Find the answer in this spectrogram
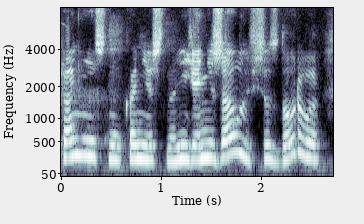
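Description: A woman's voice: on the high side, normal speed. A young woman speaking as an interview guest in casual chat. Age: young adult. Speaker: interview guest, drama student.

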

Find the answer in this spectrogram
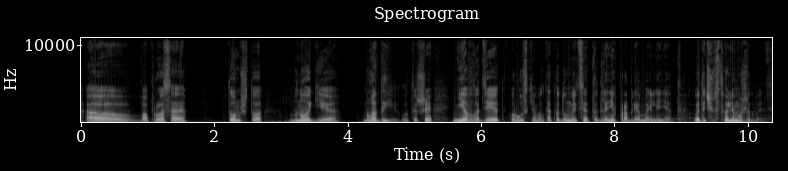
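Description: A man's voice: mid-range voice, very animated, moderate pace, a little mellow, dry recording. A male radio host interviewing a guest, reading out a listener's message and pressing with follow-up questions. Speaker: radio talk show host.

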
